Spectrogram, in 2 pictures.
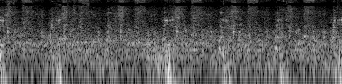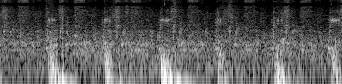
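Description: A machine whirs and clatters steadily.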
